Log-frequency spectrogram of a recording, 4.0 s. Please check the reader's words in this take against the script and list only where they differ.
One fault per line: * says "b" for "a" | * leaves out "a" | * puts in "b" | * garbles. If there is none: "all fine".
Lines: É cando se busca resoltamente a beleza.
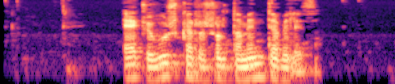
* leaves out "cando"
